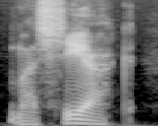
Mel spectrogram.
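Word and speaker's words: משיח: la palabra ungido aquí en el hebreo es masia masia con sh masiak la pronunciación es un poco compleja este ungido es masia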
